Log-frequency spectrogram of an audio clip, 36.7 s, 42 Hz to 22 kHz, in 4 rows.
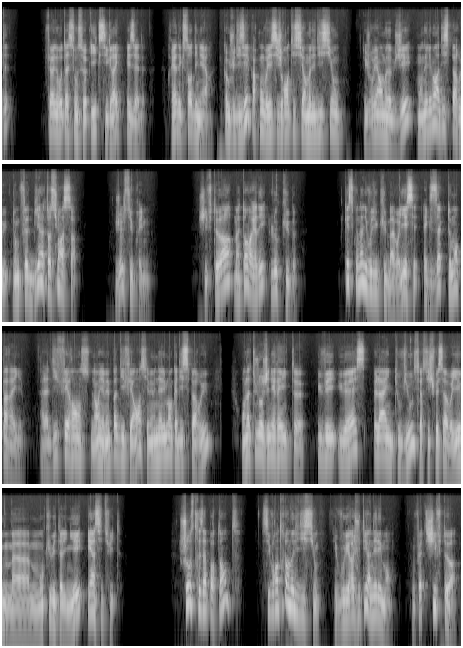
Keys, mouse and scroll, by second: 5.5 Tab, 6.9 Tab, 11.2 x, 13.1 shift+a, 26.4-29.5 drag, 33.2 Tab, 36.3 shift+a.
